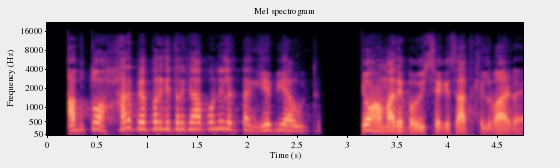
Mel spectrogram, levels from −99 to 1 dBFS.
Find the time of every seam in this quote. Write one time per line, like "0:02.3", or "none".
0:02.9
0:03.8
